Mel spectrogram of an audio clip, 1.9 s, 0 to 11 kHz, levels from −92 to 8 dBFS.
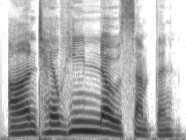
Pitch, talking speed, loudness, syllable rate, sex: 165 Hz, 130 wpm, -13 LUFS, 4.2 syllables/s, female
